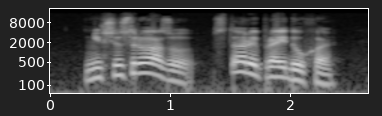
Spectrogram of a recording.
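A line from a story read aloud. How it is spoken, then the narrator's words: Gruff grumble. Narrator (Russian): Буркнул массажист, кряжистый брат Живус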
